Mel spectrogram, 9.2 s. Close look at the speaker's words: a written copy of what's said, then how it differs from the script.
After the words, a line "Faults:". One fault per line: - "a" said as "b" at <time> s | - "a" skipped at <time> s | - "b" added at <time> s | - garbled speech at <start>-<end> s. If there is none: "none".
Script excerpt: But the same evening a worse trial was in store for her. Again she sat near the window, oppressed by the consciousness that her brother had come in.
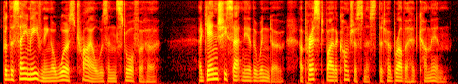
But the same evening a worse trial was in store for her. Again she sat near the window, oppressed by the consciousness that her brother had come in.
Faults:
none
